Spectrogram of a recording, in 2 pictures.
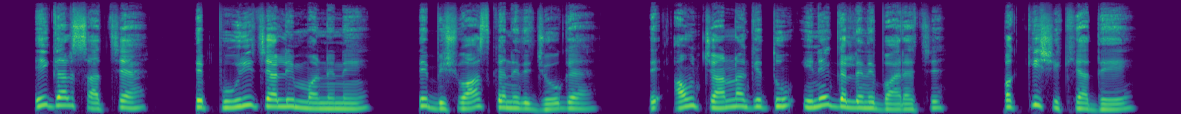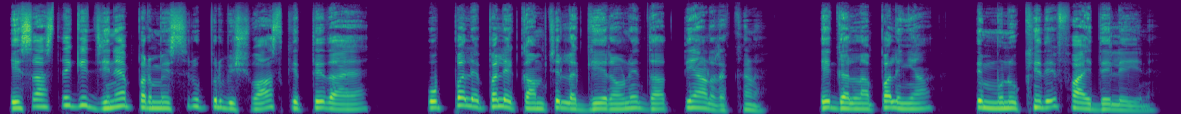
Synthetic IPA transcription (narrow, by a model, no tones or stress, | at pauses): eːɡɐlːsɐtːt͡ʃɛː | t̪epuːɾit͡ʃaːlimənne | t̪ebɪswaːskɐɾneːd̪id͡ʒoːɡɛː | t̪eʔɐũːt͡ʃãːnãk̬it̪ũʔɪnẽɡəlːẽːd̪ebaːɾɛt͡ʃə | pəkːiʃɪkʰːjaːd̪eː | ɪsaːst̪ek̬id͡ʒɪnɛ̃pɐɾmeːsəɾʊpːəɾʋɪswaːskɪt̪ːeːd̪aɛ | oːpɛlepɛːlekɐmt͡ʃələɡeɾɔ̃ːɽ̃ed̪at̪ɪjaːɽ̃ɾəkʰːəɽ̃ | eːɡəlːãpɐlɪjã | t̪emɐnʊkʰːẽd̪epʰaːɪd̪eleːiːn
